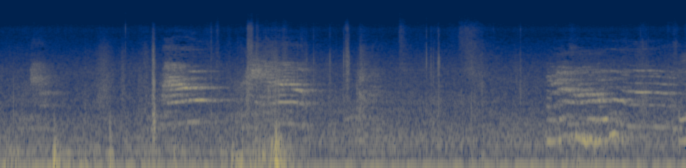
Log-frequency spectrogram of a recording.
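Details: A house cat playing with its mummy lets out a string of clear, wavering meows in three bursts, some rising then falling, with a low background hum and faint voices between calls.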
